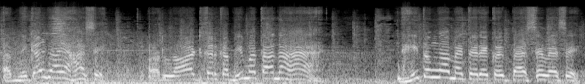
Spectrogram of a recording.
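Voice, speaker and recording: A man playing a greedy, scheming village shopkeeper in a cartoon, with a gravelly voice and exaggerated muttering and grunts. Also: extremely high pitch, lively intonation, measured pace, exaggerated voice. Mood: angry, bullying. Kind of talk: Hindi moral cartoon voice acting. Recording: music behind the voice.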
